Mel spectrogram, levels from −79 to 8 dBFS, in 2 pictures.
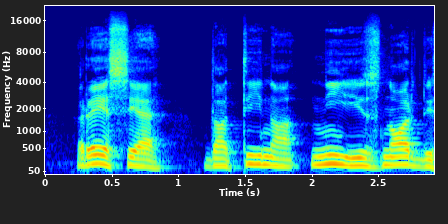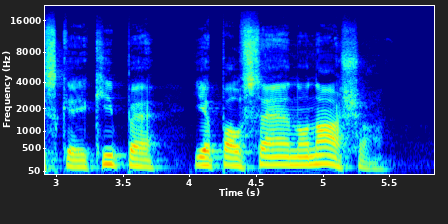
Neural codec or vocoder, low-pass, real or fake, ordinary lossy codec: none; 19.8 kHz; real; none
